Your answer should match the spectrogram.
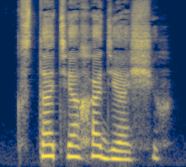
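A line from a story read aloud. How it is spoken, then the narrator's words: Thoughtful, finger tapping lips. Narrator (Russian): задумчиво постучала пальцем по губам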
